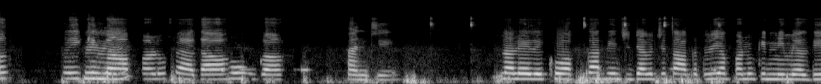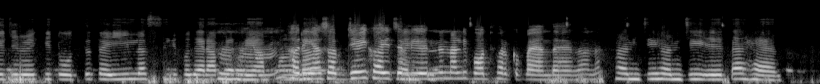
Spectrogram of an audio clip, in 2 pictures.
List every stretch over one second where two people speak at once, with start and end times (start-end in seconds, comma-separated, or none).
10.0-11.4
